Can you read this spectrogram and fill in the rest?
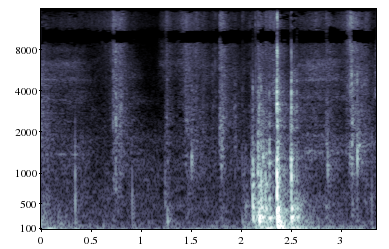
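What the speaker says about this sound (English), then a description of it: "Shut the door." A Teco 9kg washing machine door is pushed shut, preceded by light handling and rustling, then a closer thud and clatter of the door closing, moderately loud with no talking.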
